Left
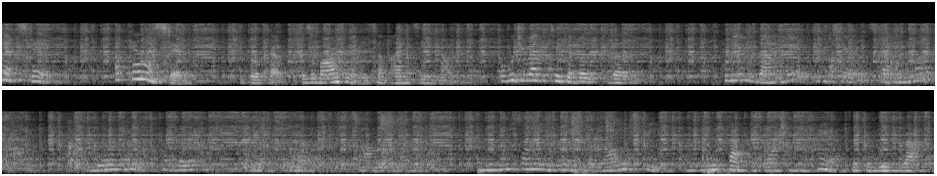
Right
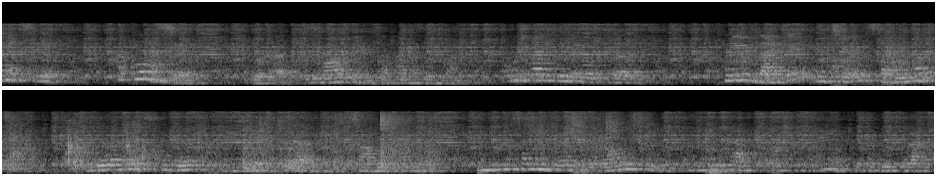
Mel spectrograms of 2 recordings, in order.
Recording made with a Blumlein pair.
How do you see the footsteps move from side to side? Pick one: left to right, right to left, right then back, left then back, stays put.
right then back.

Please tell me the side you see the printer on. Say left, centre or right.
left.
